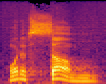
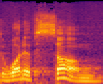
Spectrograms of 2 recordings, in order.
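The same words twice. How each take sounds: First: What if some? with if stressed gently. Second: What if some? with the weight on some; What if some? with some stressed. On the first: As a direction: soften the blow by leaning gently on if. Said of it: "this little hypothetical if". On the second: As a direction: lean on the word some in What if some?. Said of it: "softens the blow". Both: Shown as a demonstration.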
